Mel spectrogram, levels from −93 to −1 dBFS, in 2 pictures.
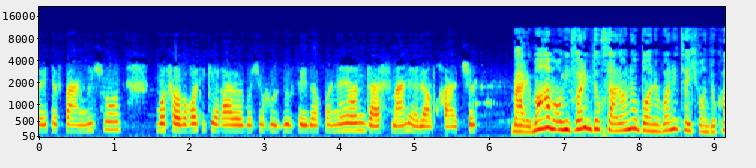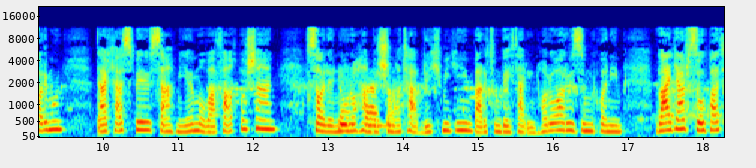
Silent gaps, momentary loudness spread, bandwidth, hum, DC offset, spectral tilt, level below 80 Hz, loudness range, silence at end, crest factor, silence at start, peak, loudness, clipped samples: none; 10 LU; 11.5 kHz; none; under 0.1%; -4.5 dB/octave; -62 dBFS; 4 LU; 0 s; 18 dB; 0 s; 0 dBFS; -19 LUFS; under 0.1%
